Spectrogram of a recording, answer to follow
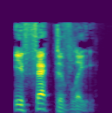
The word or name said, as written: effectively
